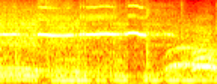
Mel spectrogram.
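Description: A live band's final held chord ringing out under one long, steady, high-pitched whistle. Near the end, the first whoops from the crowd come in.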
